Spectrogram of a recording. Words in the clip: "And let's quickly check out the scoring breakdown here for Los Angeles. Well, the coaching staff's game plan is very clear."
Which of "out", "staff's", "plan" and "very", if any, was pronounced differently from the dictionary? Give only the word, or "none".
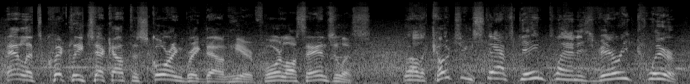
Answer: none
